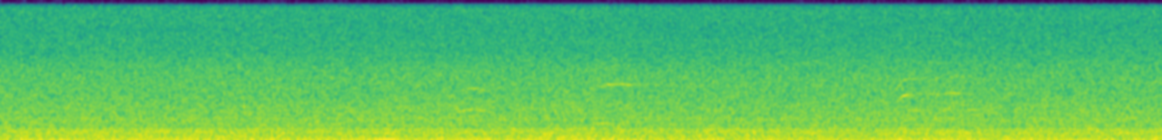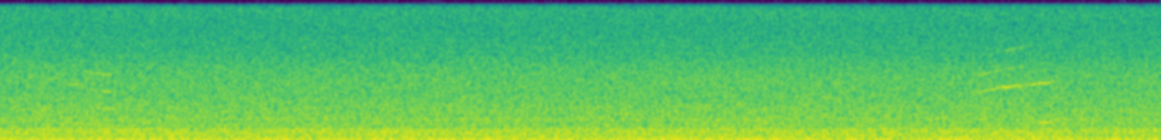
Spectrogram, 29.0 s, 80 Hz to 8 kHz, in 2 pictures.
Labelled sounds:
7.5	7.9	humpback whale, 3.1 to 3.3 kHz
15.6	15.9	humpback whale, 3.7 to 4.0 kHz
26.8	27.7	humpback whale, 2.8 to 5.3 kHz

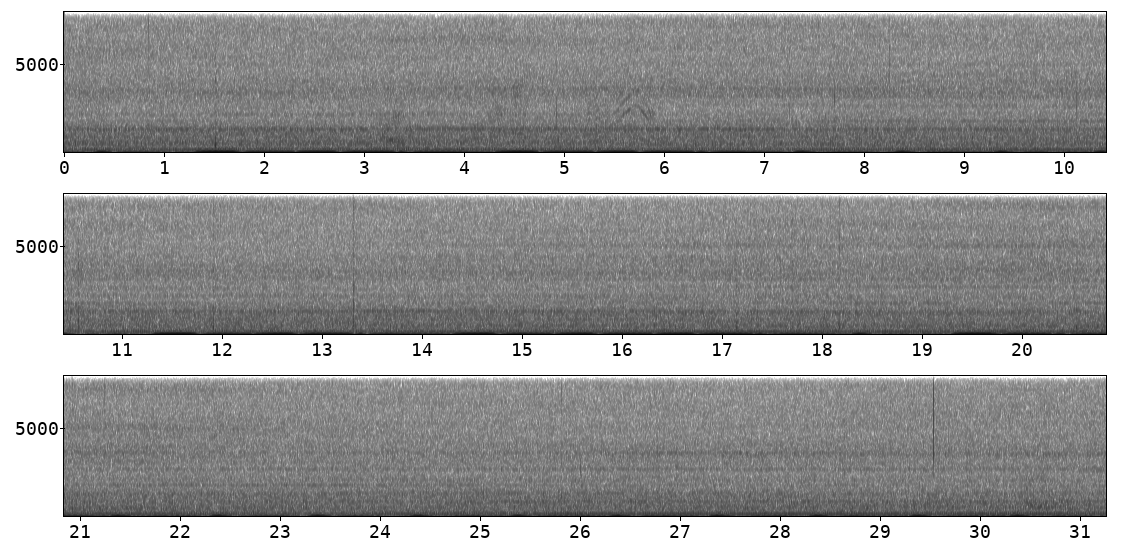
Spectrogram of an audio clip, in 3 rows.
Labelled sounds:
4.0	4.6	killer whale, southern resident, J pod, 1.9 to 4.0 kHz
5.2	5.9	killer whale, southern resident, J pod, 0.96 to 4.1 kHz
21.3	26.3	vessel noise, 0 to 8.0 kHz

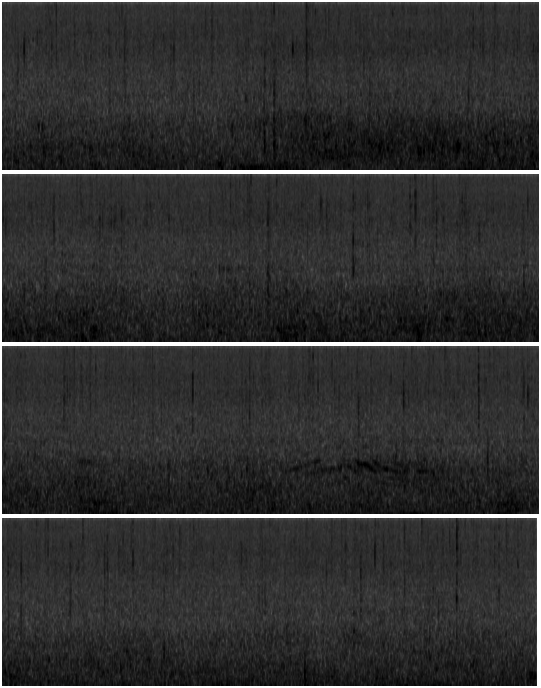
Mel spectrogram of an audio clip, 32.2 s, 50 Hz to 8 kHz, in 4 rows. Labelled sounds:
21.4	21.8	humpback whale, 0.78 to 1.0 kHz

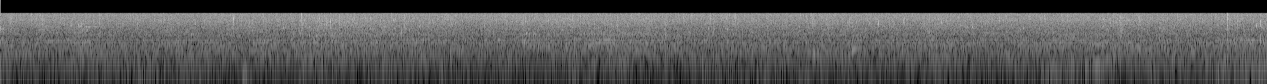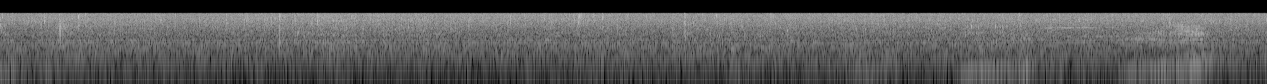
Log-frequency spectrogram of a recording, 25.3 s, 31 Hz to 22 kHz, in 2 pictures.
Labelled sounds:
22.7	23.6	humpback whale, 1.0 to 2.6 kHz
23.9	24.3	humpback whale, 0.94 to 1.2 kHz

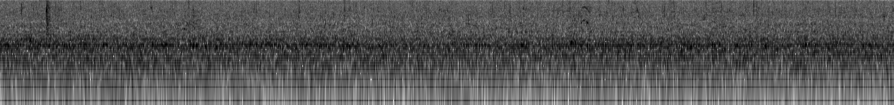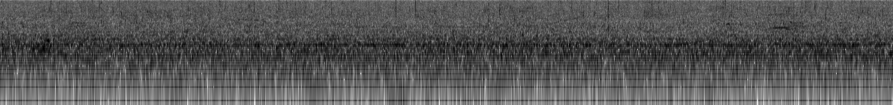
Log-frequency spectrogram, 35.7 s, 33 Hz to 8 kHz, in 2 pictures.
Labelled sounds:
33.2	33.7	killer whale, offshore, 1.7 to 3.8 kHz

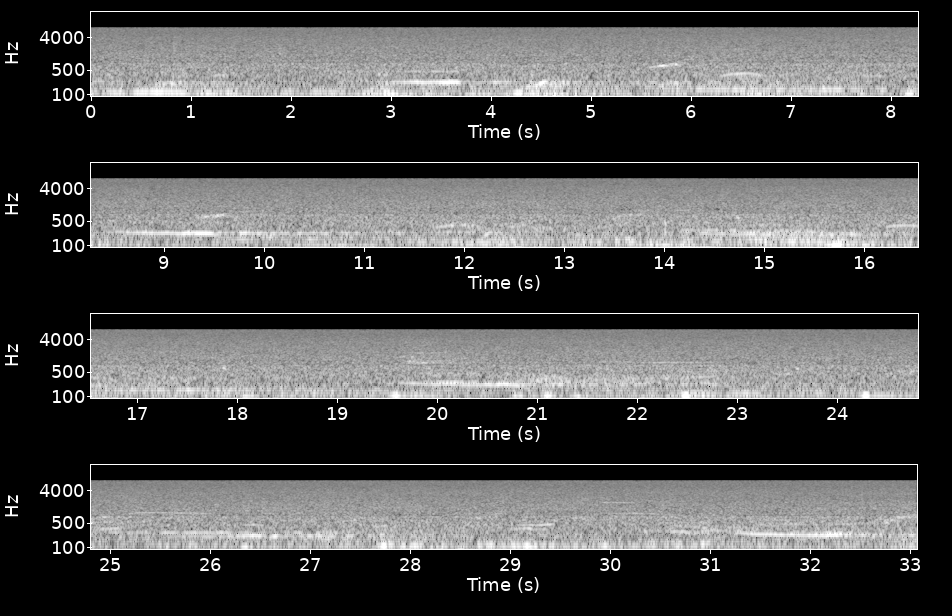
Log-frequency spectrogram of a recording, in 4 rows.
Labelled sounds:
25.2	25.6	humpback whale, 0.90 to 1.0 kHz
29.9	30.2	humpback whale, 1.8 to 2.0 kHz

